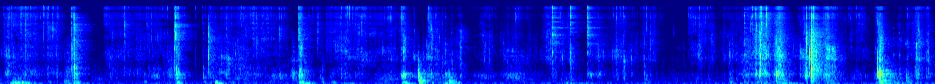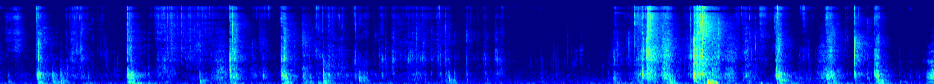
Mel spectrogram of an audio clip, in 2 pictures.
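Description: Hands squeezing and kneading slime packed with floam beads and glitter: sticky squelches mixed with irregular crackling and popping from the beads and trapped air. There is a short lull about three-quarters of the way through, then a louder run of crackles.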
